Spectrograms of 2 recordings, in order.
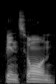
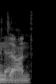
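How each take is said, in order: First: The name is said with a Spanish accent. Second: The name is said with an English pronunciation. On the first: "if you're saying it with an accent" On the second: "for most people"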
